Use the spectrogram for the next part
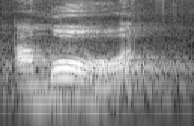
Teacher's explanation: amor temos como sílaba tônica é a última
